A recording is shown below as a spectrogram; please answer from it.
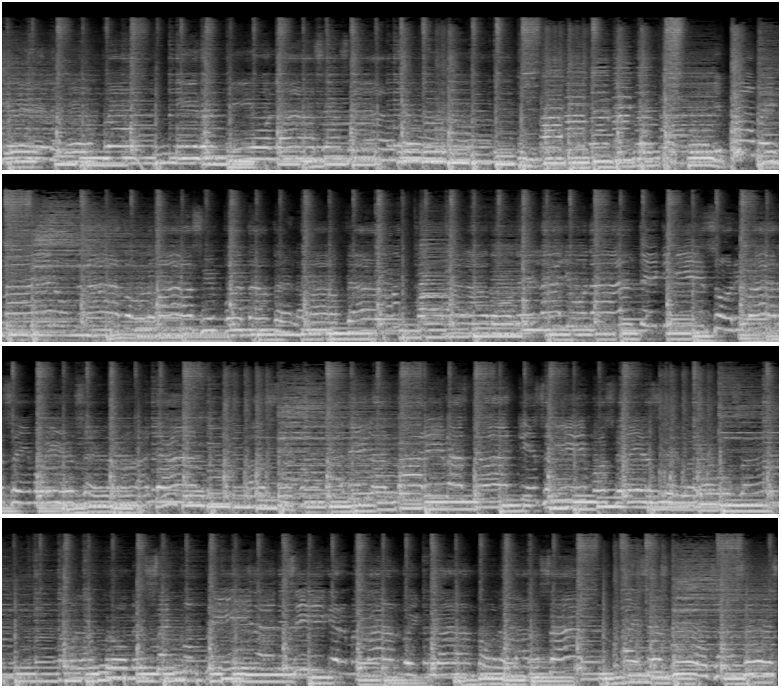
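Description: Live sierreño band music: plucked and strummed guitars play over a bass line that steps from note to note, with no lead vocal transcribed.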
